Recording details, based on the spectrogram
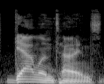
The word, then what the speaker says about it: Galentine's: Gal, G A L. Yeah. E N T I N E S. Galentine's Day instead of Valentine just the gals.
